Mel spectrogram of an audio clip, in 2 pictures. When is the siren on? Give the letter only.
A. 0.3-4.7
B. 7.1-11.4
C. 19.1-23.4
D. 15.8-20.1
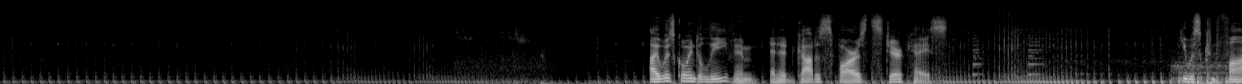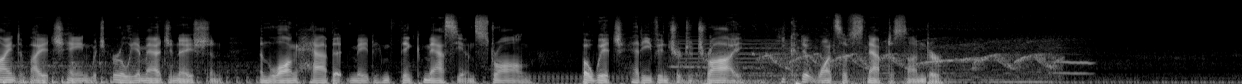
C.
